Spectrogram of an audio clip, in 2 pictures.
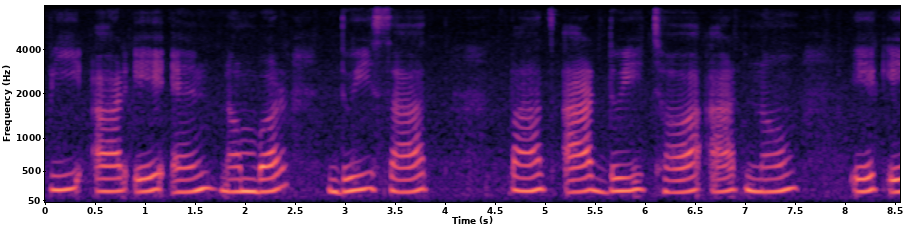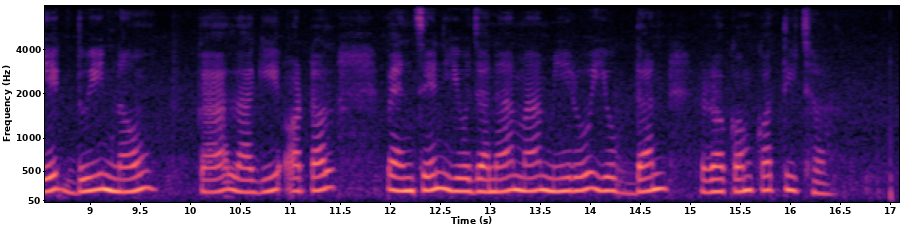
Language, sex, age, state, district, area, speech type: Nepali, female, 30-45, West Bengal, Kalimpong, rural, read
